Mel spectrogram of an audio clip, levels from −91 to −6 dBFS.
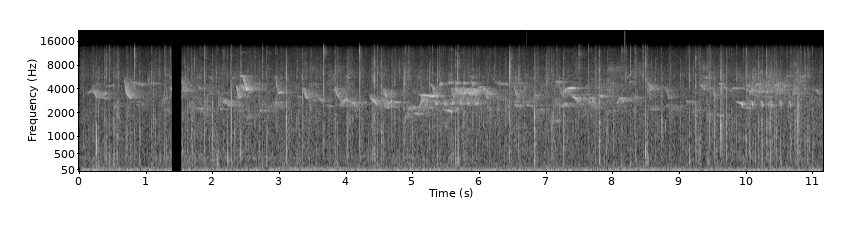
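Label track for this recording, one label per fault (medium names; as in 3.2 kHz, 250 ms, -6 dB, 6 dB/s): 1.380000	1.530000	dropout 153 ms
6.710000	6.710000	pop
8.180000	8.180000	pop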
